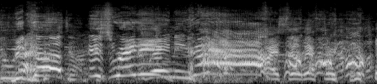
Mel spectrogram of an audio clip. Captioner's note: screams; laughter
